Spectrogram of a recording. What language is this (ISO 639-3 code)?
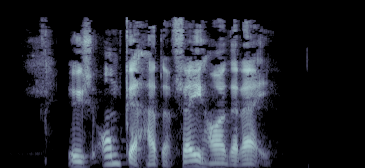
fry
